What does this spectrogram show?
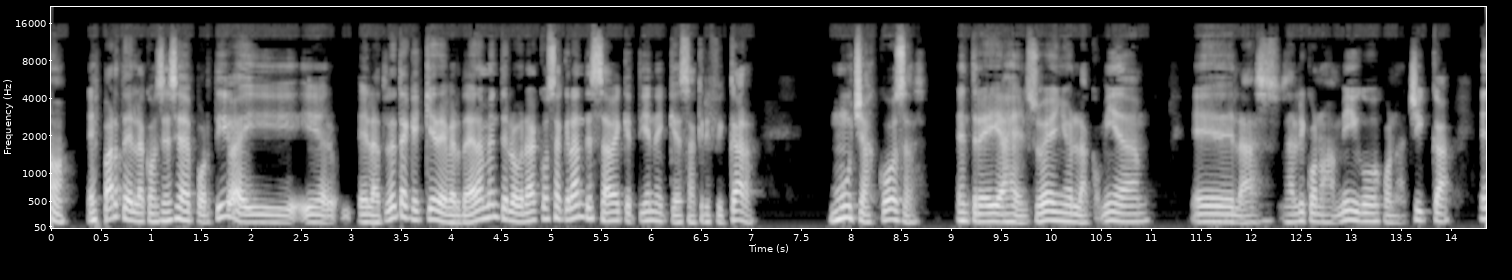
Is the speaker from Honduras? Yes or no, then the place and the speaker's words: yes; Honduras; cuando uno sale a otros países, le preguntan: ¿de dónde eres? De Honduras.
